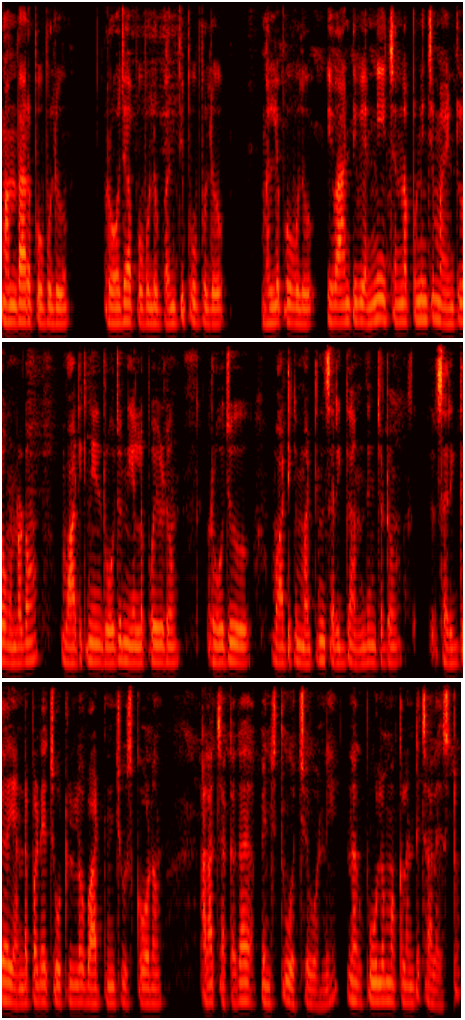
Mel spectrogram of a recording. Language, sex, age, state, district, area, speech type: Telugu, male, 45-60, Andhra Pradesh, West Godavari, rural, spontaneous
